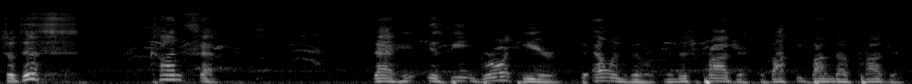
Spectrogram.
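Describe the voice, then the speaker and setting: A man with an American accent speaks at a medium pitch in a dark, mellow, somewhat breathy tone. His delivery is fairly slow with lively intonation and long, frequent pauses. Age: 70s. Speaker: spiritual teacher. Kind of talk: religious talk at a festival. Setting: festival gathering with audience. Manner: animated.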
